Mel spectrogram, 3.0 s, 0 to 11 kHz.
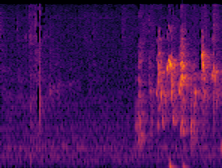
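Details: A 10-month-old female bare-eyed cockatoo kept as a pet, urged to say something indoors, breaks into a burst of loud, squawky, swooping notes after a woman's quiet coaxing, followed by more speech.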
